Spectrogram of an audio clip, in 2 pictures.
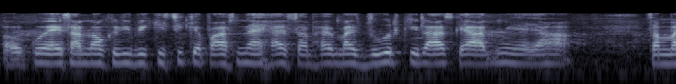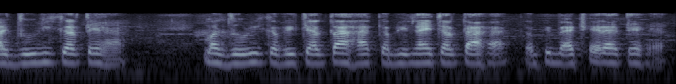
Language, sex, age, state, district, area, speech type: Urdu, female, 60+, Bihar, Khagaria, rural, spontaneous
